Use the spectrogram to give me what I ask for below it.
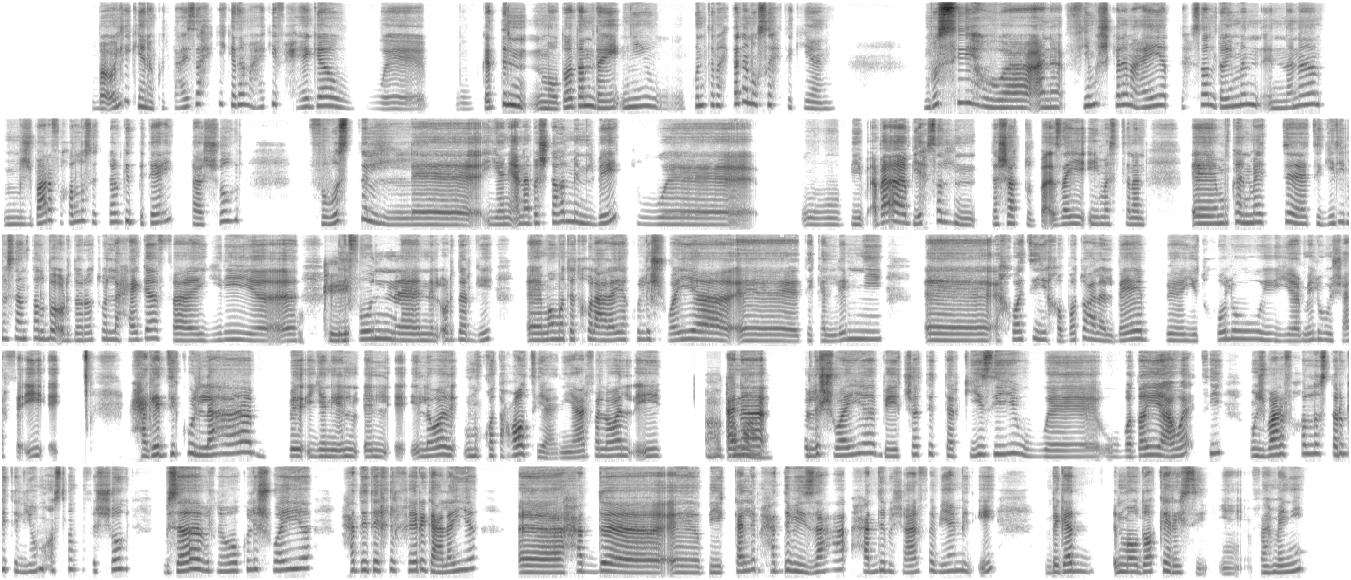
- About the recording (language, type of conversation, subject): Arabic, advice, إزاي المقاطعات الكتير في الشغل بتأثر على تركيزي وبتضيع وقتي؟
- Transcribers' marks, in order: in English: "الtarget"; in English: "أوردرات"; in English: "الأوردر"; tsk; in English: "target"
